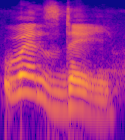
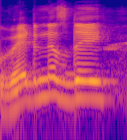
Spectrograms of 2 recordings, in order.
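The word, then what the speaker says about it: Wednesday: वेंसडे, अब हम पढ़ते थे इसको वेडनेसडे, तो वेडनेसडे में डी जो है साइलेंट है, तो हम पढ़ेंगे वेंसडे, वेंसडे, वेंसडे, okay, वेंसडे, remember.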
